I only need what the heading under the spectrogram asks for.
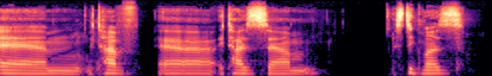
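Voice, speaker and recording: The pace of this woman's speech is very slow. Her voice sits fairly low in pitch. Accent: Arabic. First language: Arabic. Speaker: social media creator. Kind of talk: personal interview testimony. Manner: halting.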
